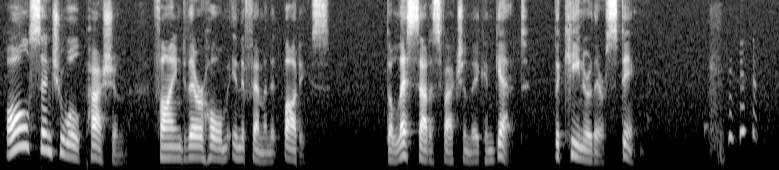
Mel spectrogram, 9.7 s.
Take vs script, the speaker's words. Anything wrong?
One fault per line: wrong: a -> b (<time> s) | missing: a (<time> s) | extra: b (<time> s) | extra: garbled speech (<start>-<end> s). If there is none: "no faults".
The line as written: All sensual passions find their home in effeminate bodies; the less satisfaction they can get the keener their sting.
wrong: passions -> passion (1.0 s)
